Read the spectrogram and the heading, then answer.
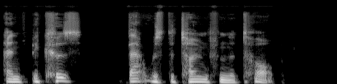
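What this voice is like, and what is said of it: Usual voice. Nothing is said of it.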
